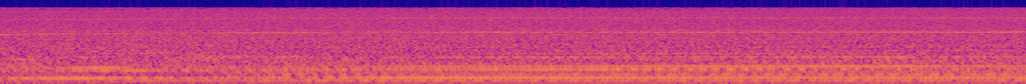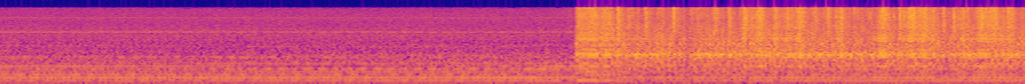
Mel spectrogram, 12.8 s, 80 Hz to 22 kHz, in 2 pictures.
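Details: Samsung P801DWN1/XAC washing machine: steady droning hum with a buzzy edge, pulsing about four times a second, then a louder rushing noise; cause of the abnormal noise unknown.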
